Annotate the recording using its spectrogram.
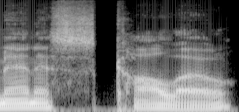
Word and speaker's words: Maniscalco: Sebastian Maniscalco. – What? Maniscalco.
